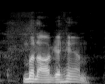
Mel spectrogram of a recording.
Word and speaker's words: Monaghan: And then Cameron Monaghan. Oh, you don't pronounce the G. – Monaghan. – Maybe Manamana. – Monaghan.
